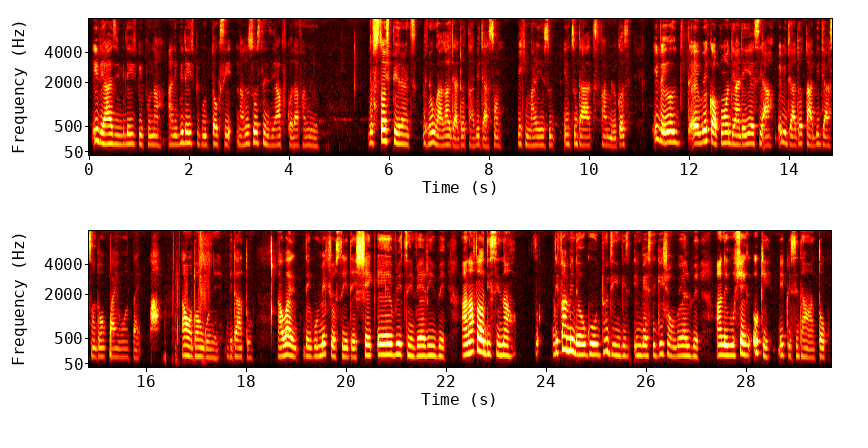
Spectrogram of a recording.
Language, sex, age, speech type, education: Nigerian Pidgin, female, 60+, spontaneous, tertiary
